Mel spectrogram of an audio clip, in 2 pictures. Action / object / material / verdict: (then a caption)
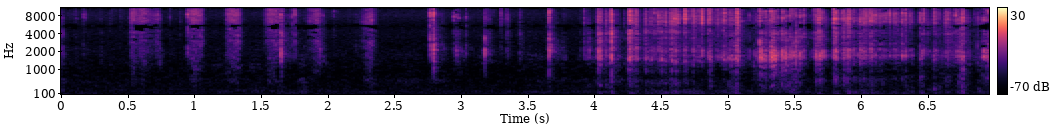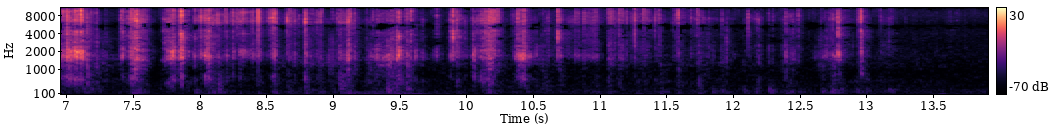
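scrape / bar of soap cut with a knife / soap / none. A knife blade cuts crunchy chunks from a hand-sized, dry, solid gold-glitter soap bar with a purple interior, held in the hand. Crisp, bright crackles, scrapes and snapping crunches come in quick bursts. They grow denser and louder through the middle and thin out toward the end.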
